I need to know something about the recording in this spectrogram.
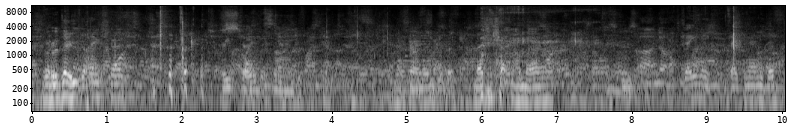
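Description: Several men and women chatter nearby in a room.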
